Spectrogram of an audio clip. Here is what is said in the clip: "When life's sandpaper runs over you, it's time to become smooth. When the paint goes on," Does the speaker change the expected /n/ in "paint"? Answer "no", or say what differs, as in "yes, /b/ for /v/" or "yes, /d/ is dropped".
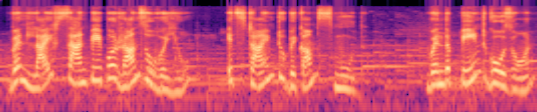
no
